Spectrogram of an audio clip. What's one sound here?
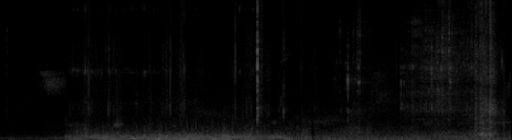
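Small plastic clicks and wire rustles come from hands handling a wired socket.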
